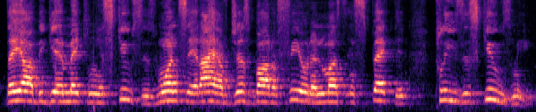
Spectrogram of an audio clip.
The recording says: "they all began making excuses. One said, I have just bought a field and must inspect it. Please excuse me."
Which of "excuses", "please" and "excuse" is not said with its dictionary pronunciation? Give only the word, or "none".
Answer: none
